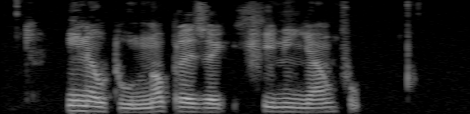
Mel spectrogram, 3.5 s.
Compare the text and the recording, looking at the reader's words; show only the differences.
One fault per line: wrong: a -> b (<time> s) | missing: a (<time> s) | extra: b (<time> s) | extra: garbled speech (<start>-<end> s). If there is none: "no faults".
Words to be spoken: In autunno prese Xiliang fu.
no faults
